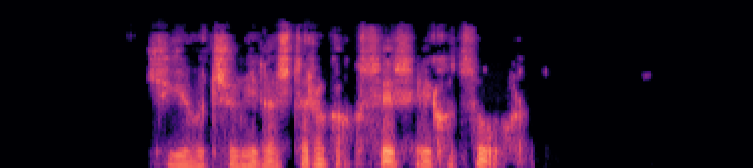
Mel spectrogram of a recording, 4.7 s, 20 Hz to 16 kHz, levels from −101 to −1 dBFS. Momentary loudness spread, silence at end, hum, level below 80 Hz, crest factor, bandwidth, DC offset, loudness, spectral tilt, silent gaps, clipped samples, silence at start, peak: 11 LU; 1.4 s; none; -58 dBFS; 22 dB; 9.6 kHz; under 0.1%; -28 LUFS; -3.5 dB/octave; none; under 0.1%; 0.95 s; -10 dBFS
